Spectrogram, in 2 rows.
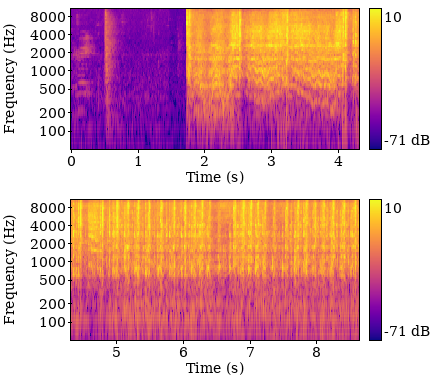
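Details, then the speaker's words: Flooded 1978 Ford F-150 V8, first run on fuel poured into carburetor bowl: catches after a few cranks, runs rough with uneven stumbling beat, not on all eight cylinders; owner suspects cracked emulsion tube on one bank, timing and plugs likely bad. "we definitely don't have all eight cylinders but it's trying to run what that might be is that cracked emulsion tube not working right"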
